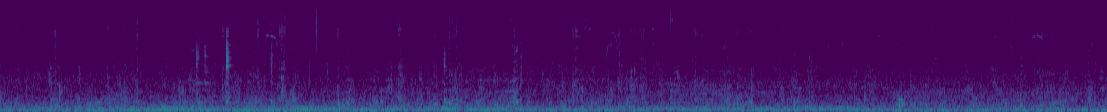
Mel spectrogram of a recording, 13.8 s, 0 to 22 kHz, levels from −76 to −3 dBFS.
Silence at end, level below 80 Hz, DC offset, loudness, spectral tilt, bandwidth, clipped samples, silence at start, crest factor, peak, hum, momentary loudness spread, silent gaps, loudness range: 0 s; -58 dBFS; under 0.1%; -50 LUFS; -5.5 dB/octave; 19 kHz; under 0.1%; 0 s; 26 dB; -24 dBFS; none; 4 LU; none; 3 LU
